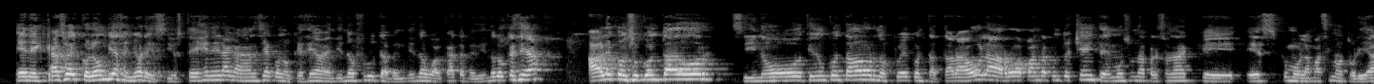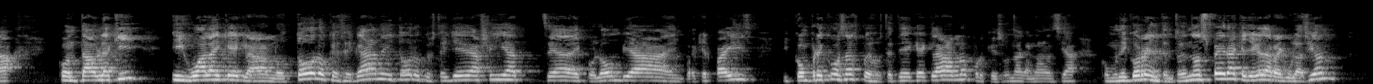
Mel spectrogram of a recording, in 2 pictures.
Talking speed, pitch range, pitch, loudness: 200 wpm, 165-220 Hz, 190 Hz, -17 LUFS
